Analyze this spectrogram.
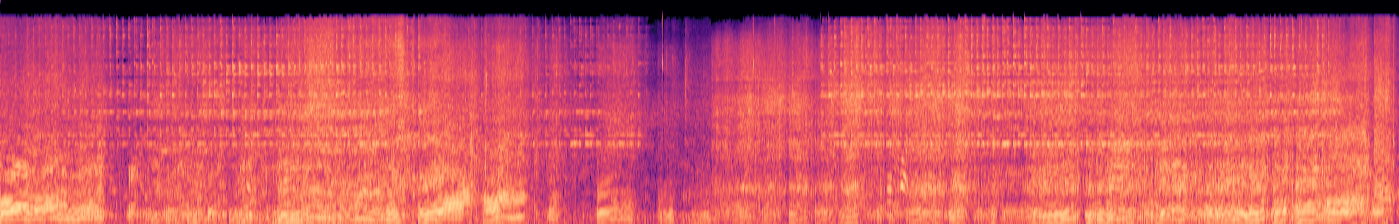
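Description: A dirt bike engine revs hard and sputters up a rocky slope close by.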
